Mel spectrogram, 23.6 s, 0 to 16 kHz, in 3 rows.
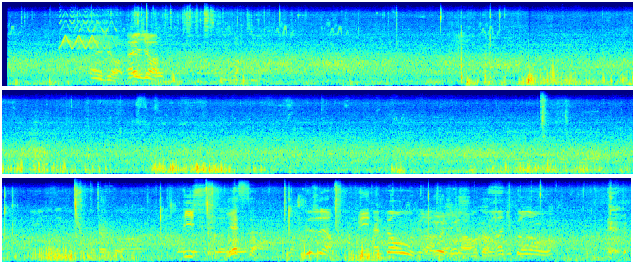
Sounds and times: Speech: 0:01.1 - 0:02.1, 0:02.7 - 0:03.4, 0:16.2 - 0:22.7.

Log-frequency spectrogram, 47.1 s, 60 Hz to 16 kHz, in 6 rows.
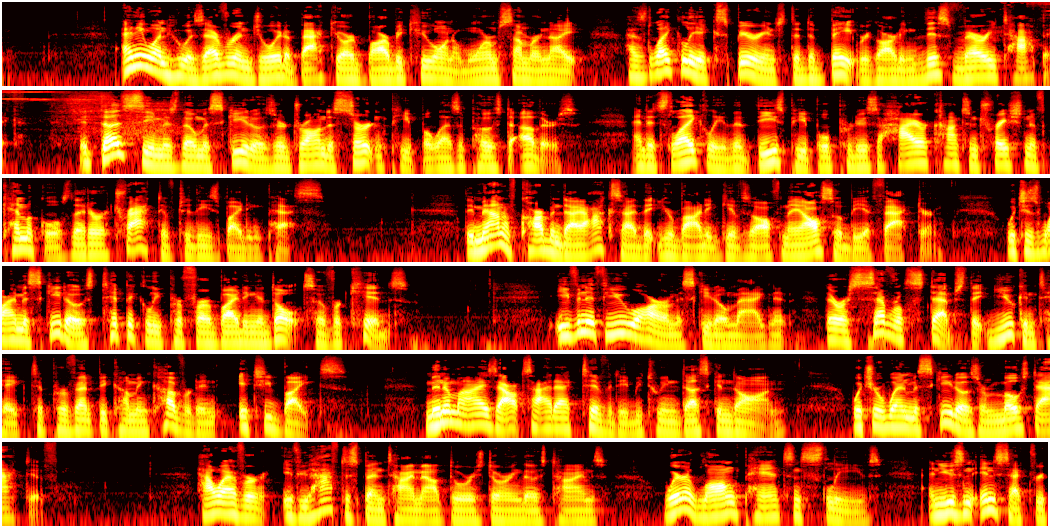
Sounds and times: Speech: 0:00.9 - 0:18.2, 0:19.2 - 0:26.7, 0:27.7 - 0:39.8, 0:40.8 - 0:47.1.

